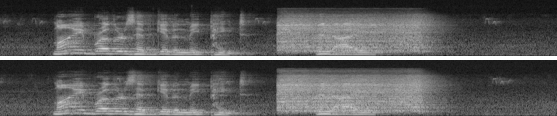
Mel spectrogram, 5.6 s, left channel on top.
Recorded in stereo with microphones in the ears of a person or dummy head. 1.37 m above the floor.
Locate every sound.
0.5 s a man speaking: 10° left (ahead or behind), 0.6 m
2.8 s a drawer: 5° right (ahead or behind), 0.9 m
